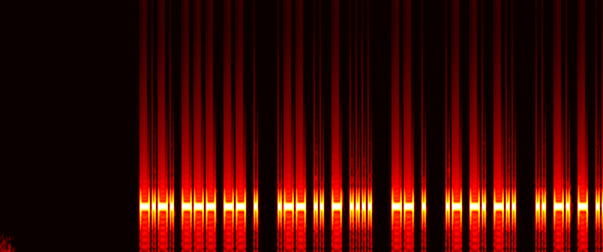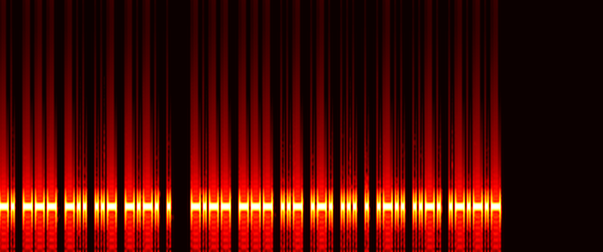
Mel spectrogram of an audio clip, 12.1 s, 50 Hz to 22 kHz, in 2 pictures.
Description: Morse code, heard as a keyed tone, about 37 wpm, 700 Hz. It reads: COME WITH ME AND INTRODUCE YOURSELF.
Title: Sentences from Top 1600 Words 40wpm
